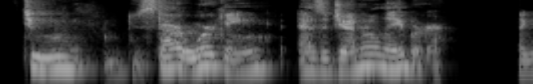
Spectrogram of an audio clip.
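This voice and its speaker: Lively intonation shapes this man's speech. There is a somewhat breathy quality to it. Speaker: podcast host. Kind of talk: interview conversation.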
